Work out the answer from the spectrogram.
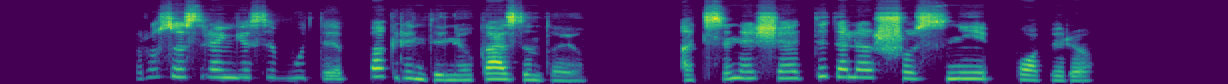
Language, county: Lithuanian, Vilnius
